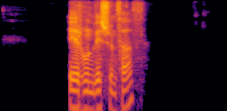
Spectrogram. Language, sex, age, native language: Icelandic, male, 20-29, Icelandic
